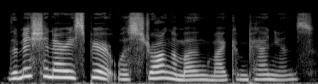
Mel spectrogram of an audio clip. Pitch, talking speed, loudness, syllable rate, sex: 260 Hz, 150 wpm, -15 LUFS, 4.9 syllables/s, female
